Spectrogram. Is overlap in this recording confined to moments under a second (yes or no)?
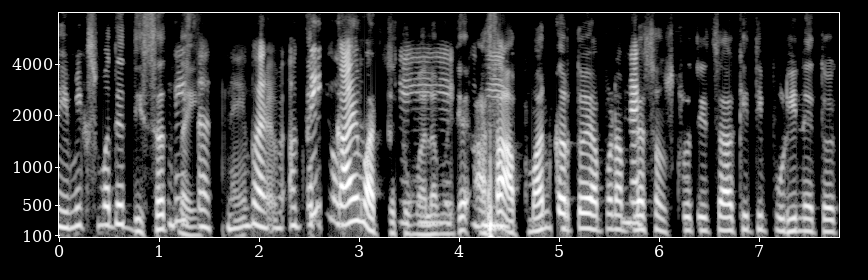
no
